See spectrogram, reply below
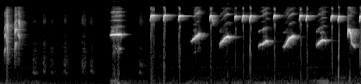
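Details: A spotted-plumaged Van Hasselt's sunbird, kept as a lure to rouse another bird's fighting spirit, gives a single high note, then a fast, very high twittering run of thin whistles and short upslurred chirps.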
